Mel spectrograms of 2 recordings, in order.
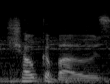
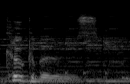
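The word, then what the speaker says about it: Chocobo: used to call the Chocos which that's apparently how you say it I used to call them Cuckoos and I still prefer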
